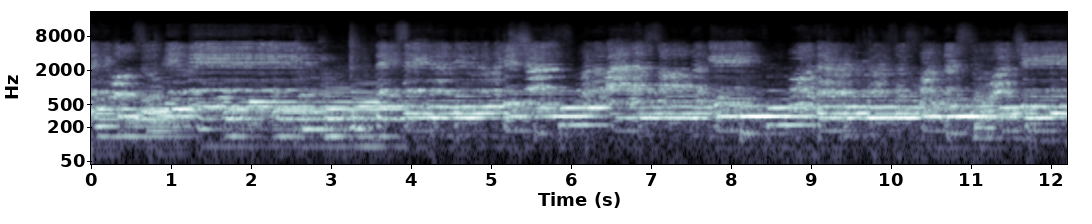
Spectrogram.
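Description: Children's choir singing, with long held notes.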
